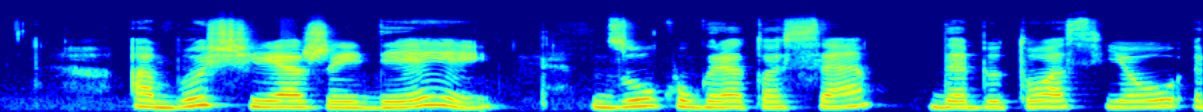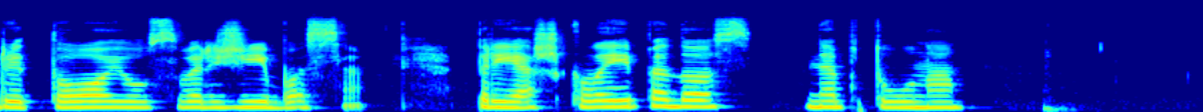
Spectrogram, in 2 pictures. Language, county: Lithuanian, Vilnius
